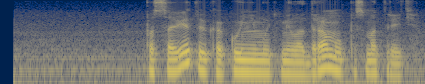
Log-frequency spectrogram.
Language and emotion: Russian, neutral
